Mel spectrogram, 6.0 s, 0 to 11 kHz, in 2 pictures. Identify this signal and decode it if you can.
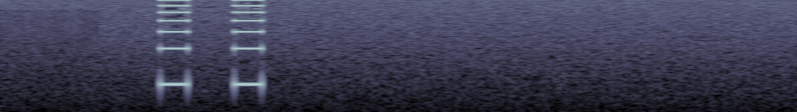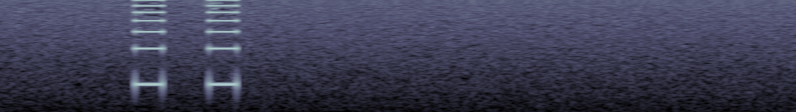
Beep code, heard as beeps from a small speaker, played twice, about 830 Hz. 2 short. In AMI BIOS tables: memory parity error; in IBM BIOS tables: self-test error shown on screen; in Dell tables: no memory detected.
